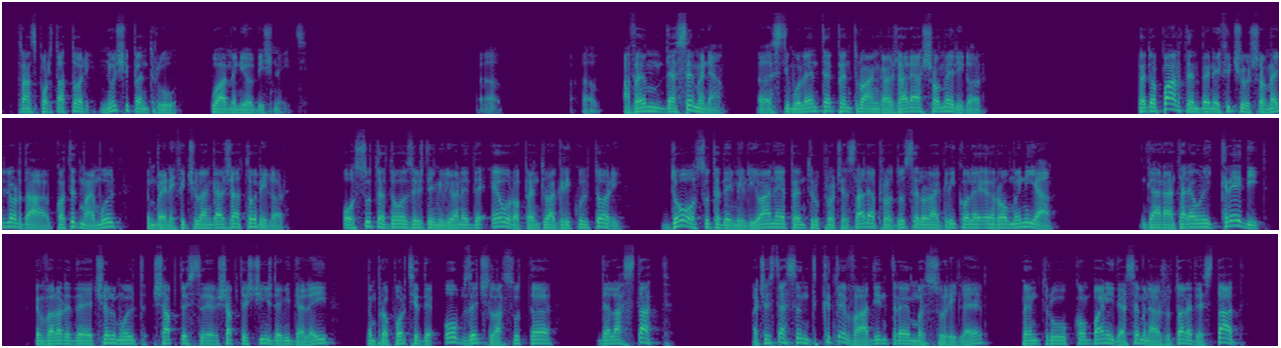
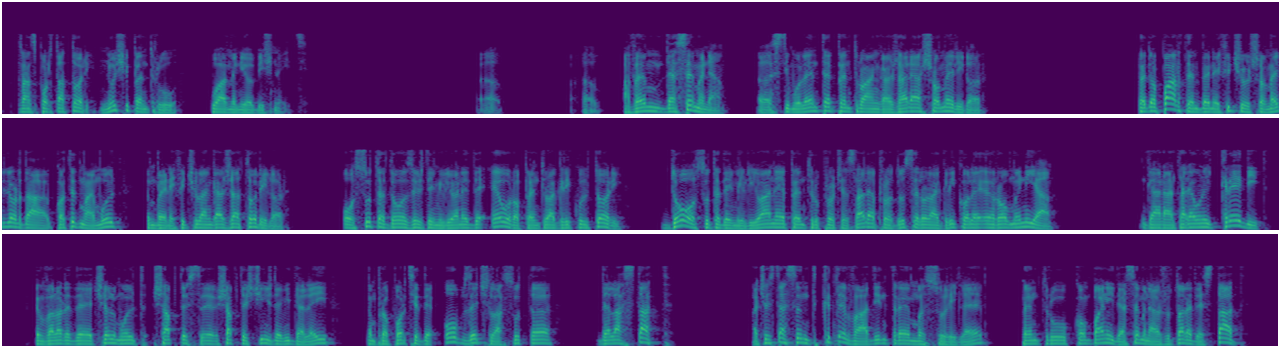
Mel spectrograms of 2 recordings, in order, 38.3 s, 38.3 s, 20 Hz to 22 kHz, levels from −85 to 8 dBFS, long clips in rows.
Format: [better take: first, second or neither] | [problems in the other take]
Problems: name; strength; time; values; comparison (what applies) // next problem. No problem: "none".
first | garbled, watery; slightly; nothing above 6.5 kHz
